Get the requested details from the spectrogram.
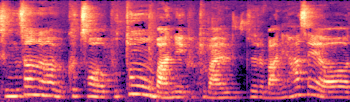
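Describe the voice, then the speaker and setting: A woman speaks at a fairly high pitch with very wide pitch swings. Audible room echo and noticeable background noise surround her. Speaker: hiking club member. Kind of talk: casual chat.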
